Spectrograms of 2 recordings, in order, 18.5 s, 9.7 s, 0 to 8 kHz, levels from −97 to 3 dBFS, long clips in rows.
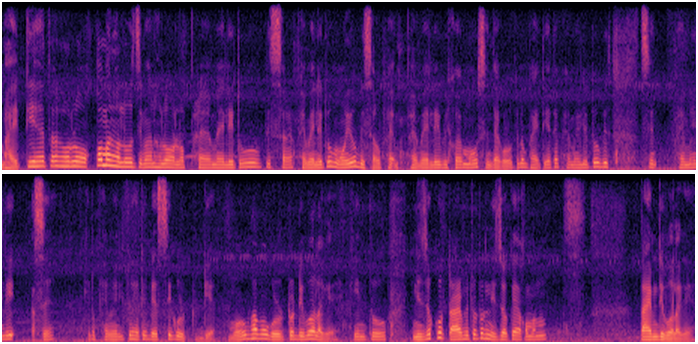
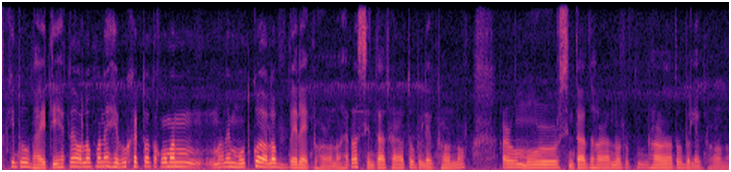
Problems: constant background noise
